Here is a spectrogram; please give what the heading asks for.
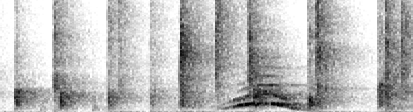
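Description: Sparse, steady clapping from what sounds like a small studio audience at Phillip Island, about four claps per second, with a brief rising-and-falling whistle cutting through midway. No one speaks.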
